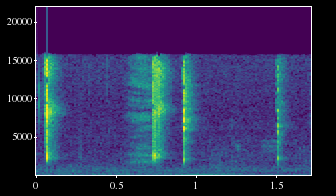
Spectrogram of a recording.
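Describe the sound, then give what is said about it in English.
A voice imitates the light clicking that woke someone in their room at night: about five crisp, short clicks at uneven intervals, quiet, with a faint low hum beneath and no speech. “I was woken up by the sound of light clicking.”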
